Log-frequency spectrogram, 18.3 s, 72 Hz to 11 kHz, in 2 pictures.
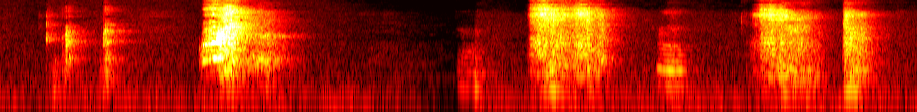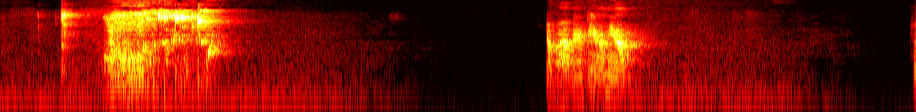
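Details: African grey parrot, hatched 2015, sneezing and talking: several short, sharp sneeze bursts separated by quiet gaps, with a few brief vocal sounds between them; ordinary sneezing.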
